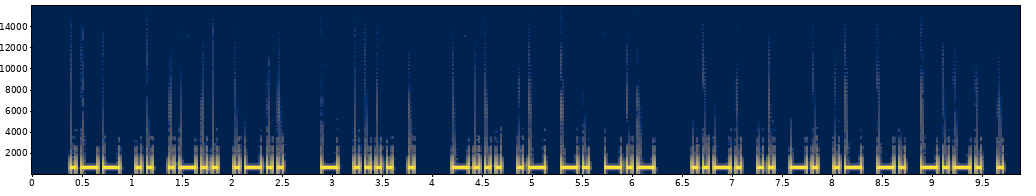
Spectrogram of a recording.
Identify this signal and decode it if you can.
Morse code, heard as a keyed tone, about 22 wpm, 700 Hz. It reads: WILL THE BANK FINANCE
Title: Sentences from Top 1500 Words 22wpm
